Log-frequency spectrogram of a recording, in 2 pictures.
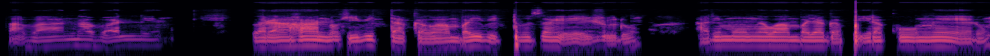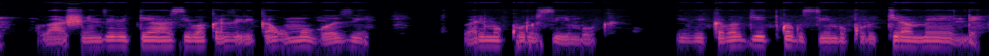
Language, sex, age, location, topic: Kinyarwanda, male, 18-24, Musanze, government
